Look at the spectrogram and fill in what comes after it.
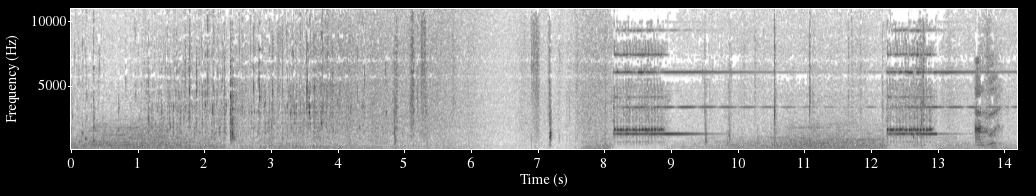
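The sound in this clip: A telephone rings twice, each a sustained electronic ring burst separated by a short pause, heard under people talking and steady background noise.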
